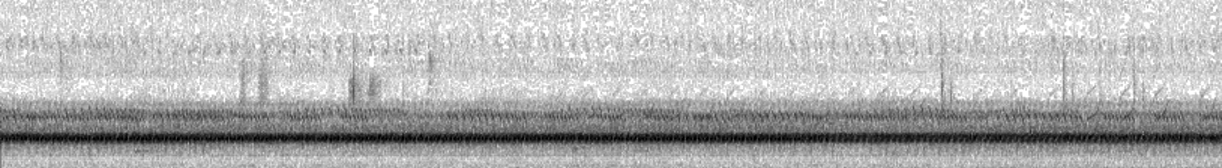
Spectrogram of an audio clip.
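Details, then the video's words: Cicadas at dusk in Gippsland, Australia, calling together as the evening comes on. Their steady, unbroken buzzing drone holds one high pitch throughout, and faint brief chirps from other birds or insects flicker above it. "Cicadas at dusk, Australia, Gippsland."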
